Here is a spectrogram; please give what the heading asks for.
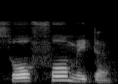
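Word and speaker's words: psophometer: হচ্ছে ইন্সট্রুমেন্টটার নাম হচ্ছে সোফোমিটার পিটা সাইলেন্ট থাকে ঠিক আছে সোফোমিটার এটা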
